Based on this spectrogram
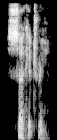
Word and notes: circuitry: British English

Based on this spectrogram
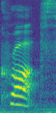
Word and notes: crops: American English

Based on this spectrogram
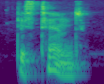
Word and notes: distend: British English

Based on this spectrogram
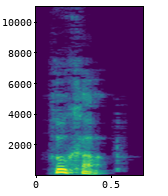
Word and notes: hookup: Australian English

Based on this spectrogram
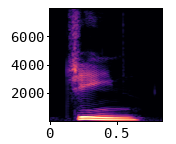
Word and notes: jean: British English

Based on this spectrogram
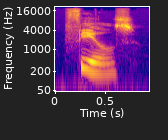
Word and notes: feels: American English

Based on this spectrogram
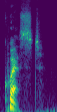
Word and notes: quest: American English

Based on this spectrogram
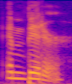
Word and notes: embitter: American English

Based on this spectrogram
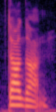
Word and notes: doggone: American English

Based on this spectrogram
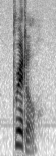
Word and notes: brittle: American English

